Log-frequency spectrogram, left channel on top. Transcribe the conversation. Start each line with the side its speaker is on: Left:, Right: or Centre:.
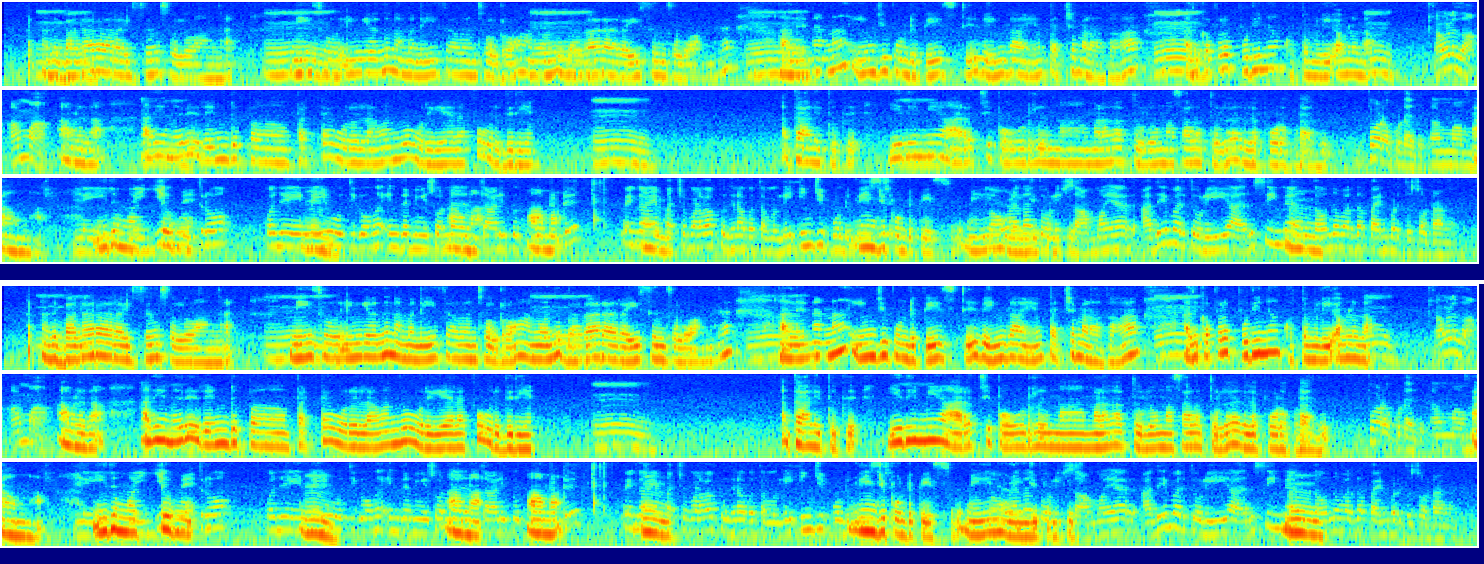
Left: ம்
Right: அது பகாரா ரைஸுன்னு சொல்லுவாங்க
Left: ம்
Right: நெய் சோ இங்க வந்து நம்ம நெய்சாதன்னு சொல்றோ அங்க
Left: ம்
Right: வந்து பகாரா ரைஸ்ஸுன்னு சொல்லுவாங்க
Left: ம்
Right: அதில் என்னென்னா இஞ்சி பூண்டு பேஸ்ட்டு வெங்காயம் பச்சை மிளக்
Left: ம்
Right: அதுக்கப்புறம் புதினா கொத்தமல்லி அவ்வளவுதா
Left: ம் அவ்வளோதான் ஆமாம்
Right: அவ்வளவுதா அதே
Left: ம்
Right: மாதிரி ரெண்டு ப பட்ட ஒரு ஒரு லவங்க ஒரு ஏலக்கு ஒரு ப
Left: உம்
Right: தாளிப்புக்கு எதுவுமே
Left: ம்.
Right: அரைசு பவுட்ரு மா மிளகாத்தூளு மசாலாத்தூளு அதுல போடக்கூடாது
Left: போடக்கூடாது ஆமாம்மா
Right: ஆமா.
Left: நெய்
Right: இது மட்டுமே.
Left: நெய்ய ஊத்துறோம் கொஞ்ச எண்ணெயும்
Right: ம்.
Left: ஊத்திகோங்க இந்த நீங்க சொன்ன
Right: ஆமா.
Left: தாளிப்புக்கு போட்டுட்டு
Right: ஆமா.
Left: வெங்காயம்
Right: ம்.
Left: பச்ச மிளகா புதினா கொத்தமல்லி இஞ்சி பூண்டு பேஸ்ட்டு
Right: இஞ்சி பூண்டு பேஸ்ட்டு மெயின்
Left: அவ்ளோ
Right: அது இஞ்சி
Left: தான் தோழி
Right: பூண்டு பேஸ்ட்.
Left: சமையா இரு அதே மாரி தோழி அரிசியுமே
Right: ம்
Left: தகுந்த மாதிரி தான் பயன்படுத்த சொல்றாங்க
